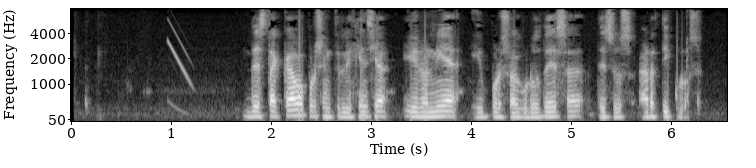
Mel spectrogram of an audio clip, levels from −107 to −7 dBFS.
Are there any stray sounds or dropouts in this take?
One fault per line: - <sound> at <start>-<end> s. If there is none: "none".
- chirp at 1.0-1.3 s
